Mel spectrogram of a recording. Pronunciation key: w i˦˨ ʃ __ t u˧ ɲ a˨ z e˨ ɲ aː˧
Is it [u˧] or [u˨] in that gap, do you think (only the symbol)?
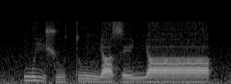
u˨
